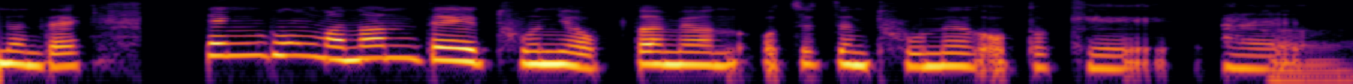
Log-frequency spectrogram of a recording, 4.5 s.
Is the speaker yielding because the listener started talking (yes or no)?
no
